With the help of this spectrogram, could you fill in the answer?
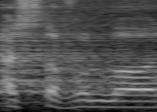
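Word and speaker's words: Astaghfirullah: Astagfirullah mestinya bacanya astagfirullah, astagfirullah. Ini nggak firlah. Apaan firlah? Astagfirullah. Ini zikir kok firlah.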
